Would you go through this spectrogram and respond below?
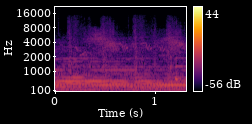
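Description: Horse hooves clip-clopping in the video game Final Fantasy XIV, a steady rhythmic trot under a droning game music bed, brief and evenly loud.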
